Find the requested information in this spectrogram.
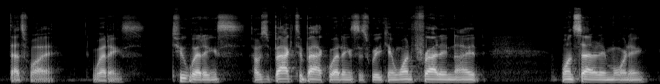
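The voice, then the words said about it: Hoarse, worn-out voice. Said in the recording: “My voice is decimated.”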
